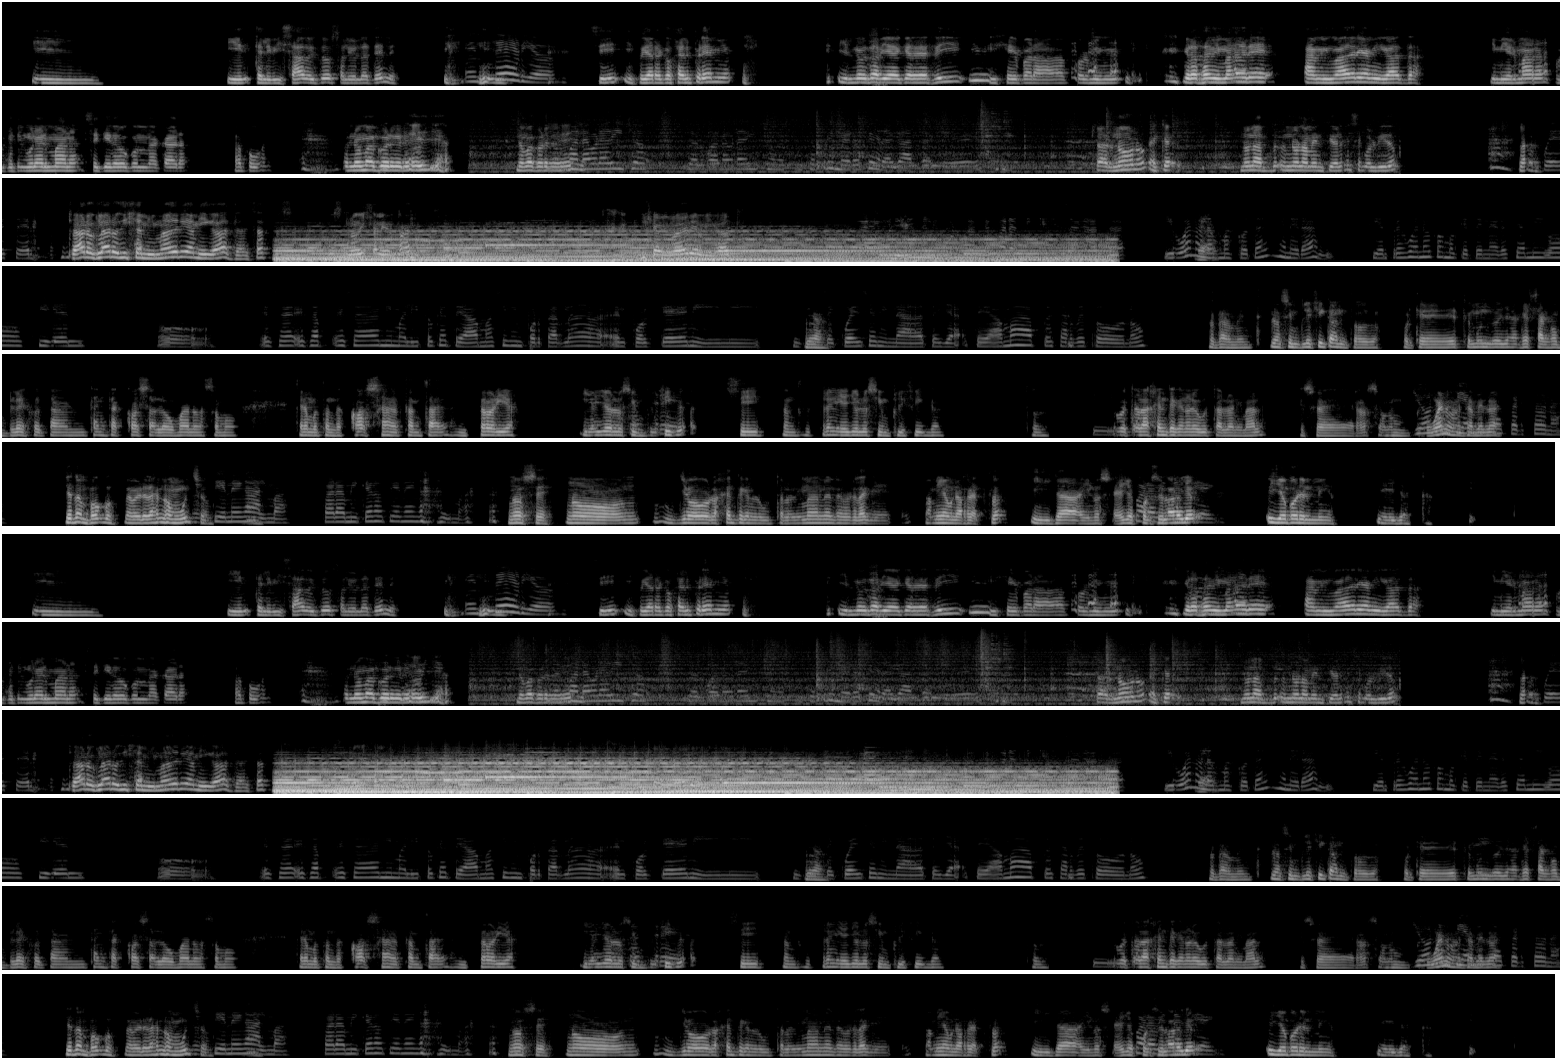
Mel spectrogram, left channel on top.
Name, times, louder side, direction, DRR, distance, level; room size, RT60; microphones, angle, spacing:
voice 1, 0.3-1.0 2.3-4.0 4.4-5.0 6.0-7.5 8.4-11.2 11.6-12.7 13.0-14.2 14.9-15.4 15.7-17.4 17.9-18.2 19.0-20.1 20.7-21.4 26.5-27.4 28.0-29.6 30.8-30.9 31.8-35.8 37.2-38.5 40.1-40.3 43.1-43.2 54.8-55.0 58.8-60.5 60.8-65.0 65.3-67.5 68.1-69.2 69.6-71.7 72.6-72.8 73.4-74.9 75.3-77.3 78.5-80.0 83.0-86.8 87.1-89.9 90.5-91.2 91.6-92.0, left 4 dB, 60° left, 0.5 m, -29 dB
voice 2, 4.6-5.6 8.6-9.2 10.7-11.4 11.9-12.7 15.2-15.7 18.6-19.0 19.3-20.0 21.0-22.1 22.4-26.0 26.5-27.3 28.6-28.8 30.4-31.9 32.5-32.9 36.5-37.1 39.7-42.4 42.8-44.5 44.9-47.6 48.3-48.9 49.3-54.3 54.6-58.2 61.5-61.9 68.4-69.2 73.2-73.6 76.4-78.0 79.8-80.8 81.1-83.1 89.1-90.0, left 1 dB, 15° left, 2.5 m, -44 dB
sound 1, 20.2-29.6, right 2 dB, 30° right, 2.8 m, -46 dB
sound 2, 33.9-42.3, right 6 dB, 60° right, 0.3 m, -18 dB
head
